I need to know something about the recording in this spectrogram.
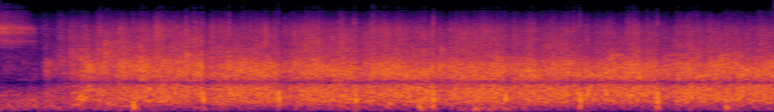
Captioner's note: audience applauds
